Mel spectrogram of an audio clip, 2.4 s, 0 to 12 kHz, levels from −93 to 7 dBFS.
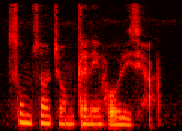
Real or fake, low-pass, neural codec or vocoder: fake; 10.8 kHz; codec, 24 kHz, 0.9 kbps, WavTokenizer, medium speech release version 2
